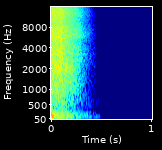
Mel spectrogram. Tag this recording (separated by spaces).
bar coffee espresso field-recording machine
